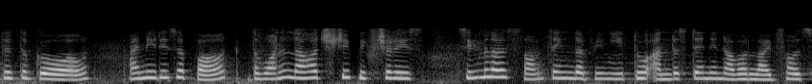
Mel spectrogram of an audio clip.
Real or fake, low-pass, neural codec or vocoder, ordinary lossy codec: fake; 5.4 kHz; codec, 16 kHz, 0.5 kbps, X-Codec, WavLM features, trained on Multilingual LibriSpeech; none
